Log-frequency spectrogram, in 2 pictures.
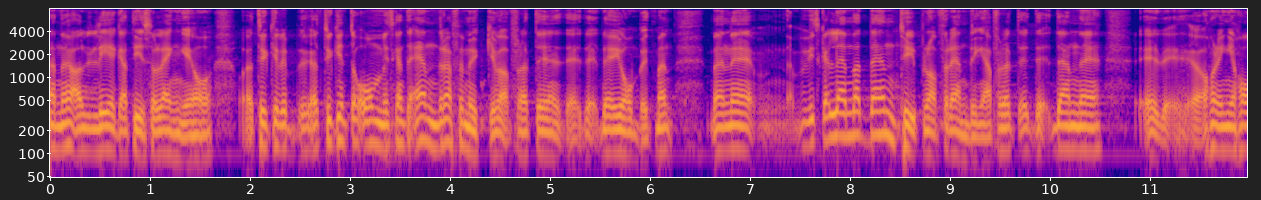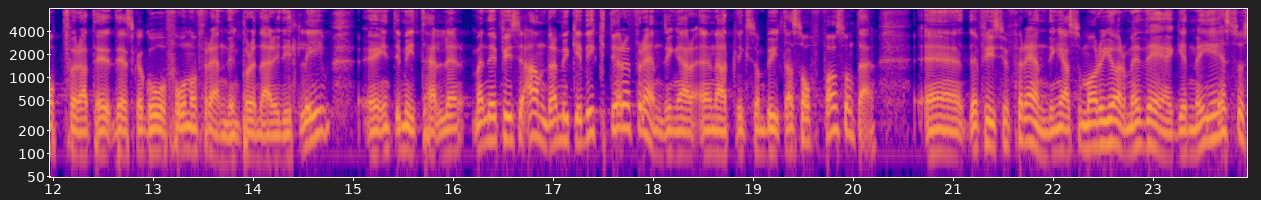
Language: Swedish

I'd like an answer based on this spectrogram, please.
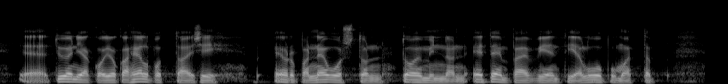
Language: Finnish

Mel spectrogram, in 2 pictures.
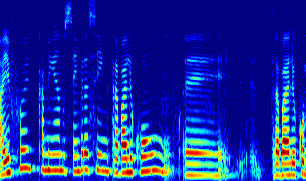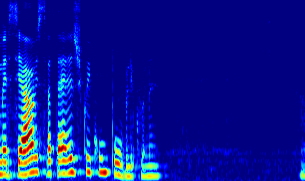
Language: Portuguese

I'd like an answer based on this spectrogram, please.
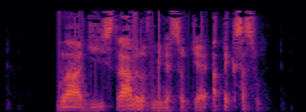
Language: Czech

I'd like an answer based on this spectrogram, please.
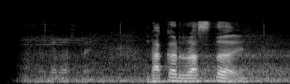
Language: Bangla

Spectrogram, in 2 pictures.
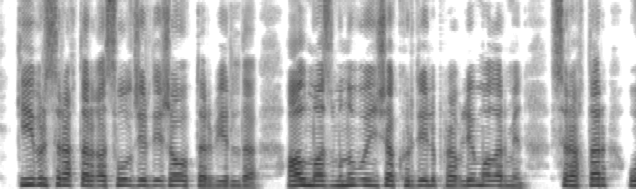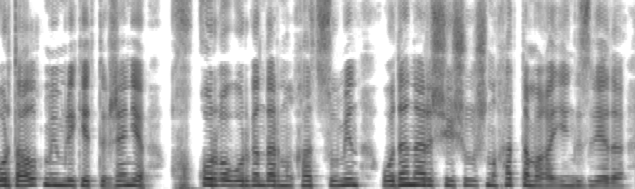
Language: Kazakh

